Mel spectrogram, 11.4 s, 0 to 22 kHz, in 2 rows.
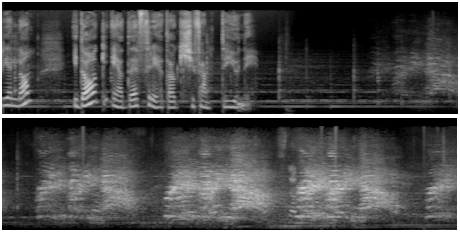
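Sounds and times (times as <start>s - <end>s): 
speech: 0.0s - 3.2s, 9.3s - 10.3s
crowd of protesters chanting outside a courthouse in Los Angeles: 4.7s - 11.3s.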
